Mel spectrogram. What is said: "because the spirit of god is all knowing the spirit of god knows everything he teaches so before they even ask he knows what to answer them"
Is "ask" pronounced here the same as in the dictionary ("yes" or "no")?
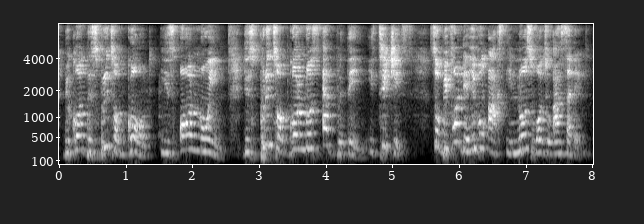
no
